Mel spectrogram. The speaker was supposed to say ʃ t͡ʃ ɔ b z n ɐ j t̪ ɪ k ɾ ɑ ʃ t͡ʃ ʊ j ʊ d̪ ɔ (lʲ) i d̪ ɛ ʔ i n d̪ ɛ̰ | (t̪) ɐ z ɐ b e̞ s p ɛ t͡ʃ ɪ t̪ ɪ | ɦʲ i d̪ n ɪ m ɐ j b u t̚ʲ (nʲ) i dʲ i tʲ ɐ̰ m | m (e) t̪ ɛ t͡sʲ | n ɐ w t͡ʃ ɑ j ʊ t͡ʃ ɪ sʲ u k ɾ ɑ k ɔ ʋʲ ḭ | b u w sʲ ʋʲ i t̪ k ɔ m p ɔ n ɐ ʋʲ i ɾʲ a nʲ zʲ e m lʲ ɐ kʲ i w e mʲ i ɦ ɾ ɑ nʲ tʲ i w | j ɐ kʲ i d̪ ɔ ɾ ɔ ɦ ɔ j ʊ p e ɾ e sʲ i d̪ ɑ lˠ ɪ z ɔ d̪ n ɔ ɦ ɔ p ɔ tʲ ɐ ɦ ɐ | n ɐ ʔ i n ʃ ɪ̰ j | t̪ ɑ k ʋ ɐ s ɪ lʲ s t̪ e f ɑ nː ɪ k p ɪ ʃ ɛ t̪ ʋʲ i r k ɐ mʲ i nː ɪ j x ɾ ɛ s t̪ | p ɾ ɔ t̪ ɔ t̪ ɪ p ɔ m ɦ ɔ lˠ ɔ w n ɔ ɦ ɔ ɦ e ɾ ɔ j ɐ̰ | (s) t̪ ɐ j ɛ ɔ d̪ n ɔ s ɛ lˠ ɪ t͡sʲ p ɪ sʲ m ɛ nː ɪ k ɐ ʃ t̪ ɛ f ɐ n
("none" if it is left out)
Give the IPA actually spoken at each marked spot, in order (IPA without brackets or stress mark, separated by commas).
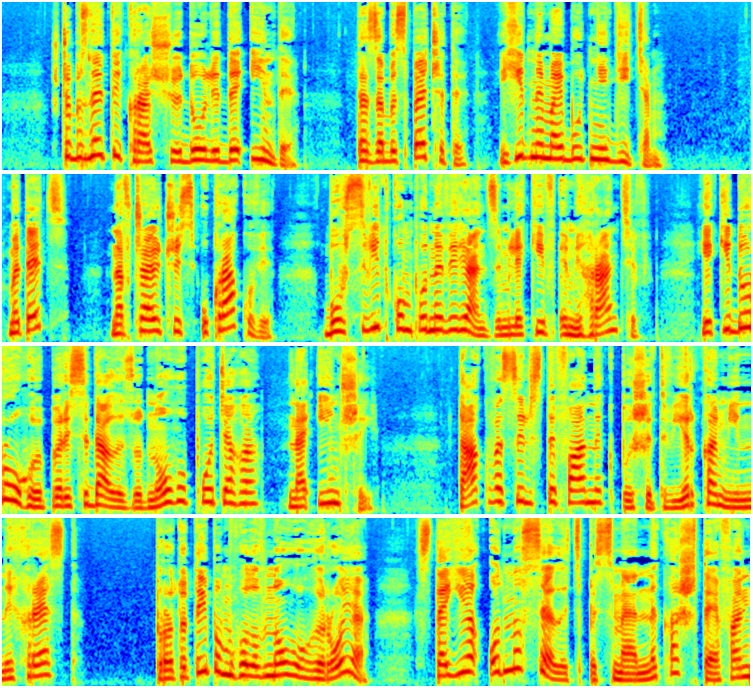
lʲ, t̪, nʲ, e, s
